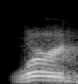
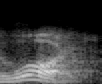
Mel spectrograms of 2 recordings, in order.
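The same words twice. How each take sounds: First: The vowel is the er sound. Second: The vowel sounds like an o. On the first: The speaker calls it right. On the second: The speaker calls it wrong.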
